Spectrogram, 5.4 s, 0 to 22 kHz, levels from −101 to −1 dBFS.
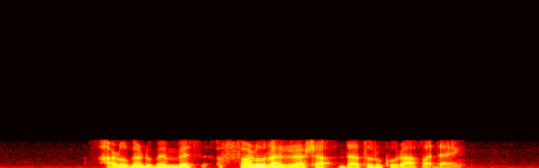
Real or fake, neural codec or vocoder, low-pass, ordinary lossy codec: real; none; 3.6 kHz; AAC, 32 kbps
